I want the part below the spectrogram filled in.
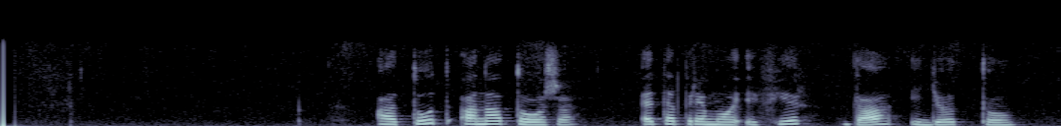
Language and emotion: Russian, neutral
